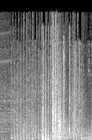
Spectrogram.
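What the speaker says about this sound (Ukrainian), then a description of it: "Це, це бот в мене стріляє" Rapid bursts of gunfire from a bot enemy in the video game ARC Raiders, a loud rattling volley in the middle with scattered shots before and after, heard alone without talk.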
